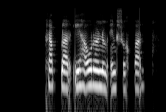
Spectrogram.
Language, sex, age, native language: Icelandic, female, 8, Icelandic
